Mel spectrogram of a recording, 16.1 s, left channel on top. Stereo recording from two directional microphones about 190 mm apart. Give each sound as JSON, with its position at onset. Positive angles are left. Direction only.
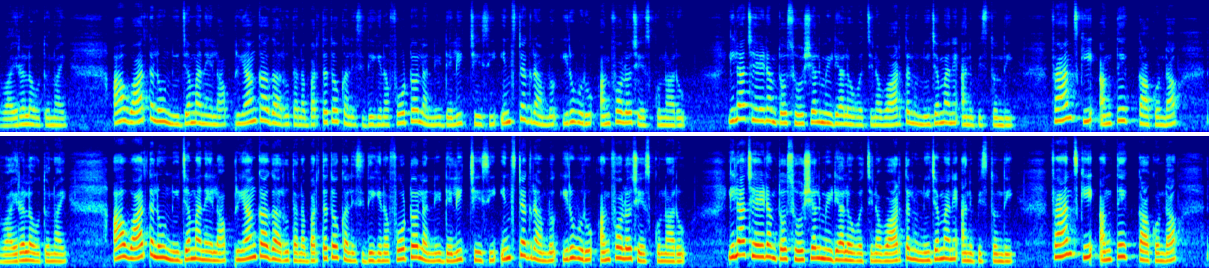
{"t": 0.0, "sound": "a woman's voice", "side_deg": -40}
